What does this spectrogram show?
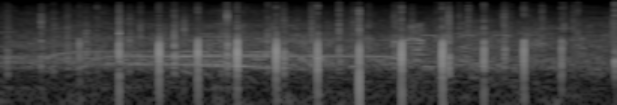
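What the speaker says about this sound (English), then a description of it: "Let's get a round of applause for all your graduates." Spectators at a high school graduation on Fowler Field, Middletown High School, clap for the graduates. Sharp claps ring out in a fairly regular rhythm over a thin background, and whistles or cheering voices drift through the applause.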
